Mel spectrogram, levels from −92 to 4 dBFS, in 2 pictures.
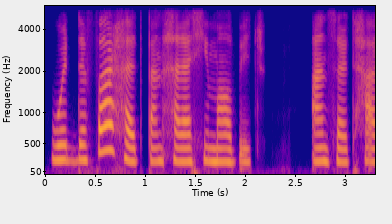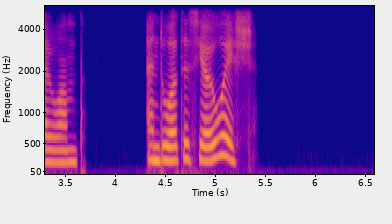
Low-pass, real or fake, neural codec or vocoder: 5.4 kHz; fake; codec, 24 kHz, 1.2 kbps, DualCodec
